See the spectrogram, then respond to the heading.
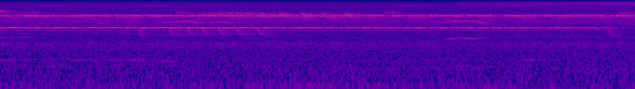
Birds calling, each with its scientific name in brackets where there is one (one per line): Black-faced Antthrush (Formicarius analis)
White-winged Becard (Pachyramphus polychopterus)
unidentified bird
Gray-fronted Dove (Leptotila rufaxilla)
Cinereous Tinamou (Crypturellus cinereus)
